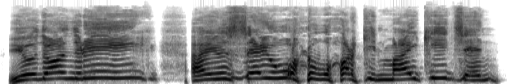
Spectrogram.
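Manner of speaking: high, slow, bellowing disbelief; mocking shout. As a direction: laugh it in his face. Gomez laughing, mocking shout.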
